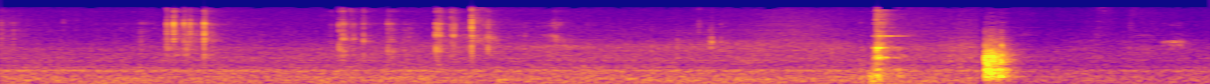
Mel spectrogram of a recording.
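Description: Small metal parts click and jingle in a woman's hands.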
